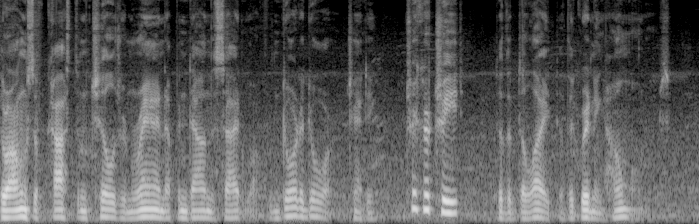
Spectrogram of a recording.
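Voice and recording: In a natural voice, the passage is read aloud.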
